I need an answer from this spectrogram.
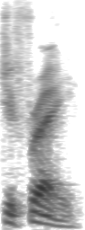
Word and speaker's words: Giuffre: Guiffre, pronounced Guiffre.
